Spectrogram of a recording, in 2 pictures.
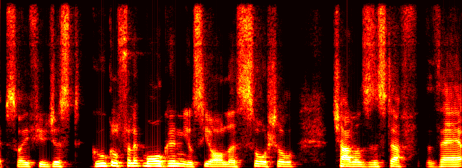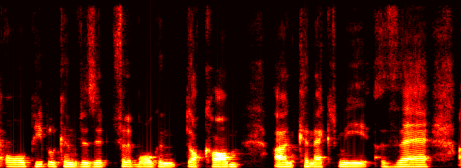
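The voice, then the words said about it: Welsh accent. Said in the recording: “because I'm a Welsh guy, as you can all gather from my French accent”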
